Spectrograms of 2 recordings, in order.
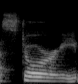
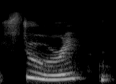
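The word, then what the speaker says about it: Stoorie: wife's heart woveny story i would have probably pronounced it yeah story but it's spelt s-t-o-o-r-i-e so i'm sure with the scottish accent it's much closer to story yeah or yeah but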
